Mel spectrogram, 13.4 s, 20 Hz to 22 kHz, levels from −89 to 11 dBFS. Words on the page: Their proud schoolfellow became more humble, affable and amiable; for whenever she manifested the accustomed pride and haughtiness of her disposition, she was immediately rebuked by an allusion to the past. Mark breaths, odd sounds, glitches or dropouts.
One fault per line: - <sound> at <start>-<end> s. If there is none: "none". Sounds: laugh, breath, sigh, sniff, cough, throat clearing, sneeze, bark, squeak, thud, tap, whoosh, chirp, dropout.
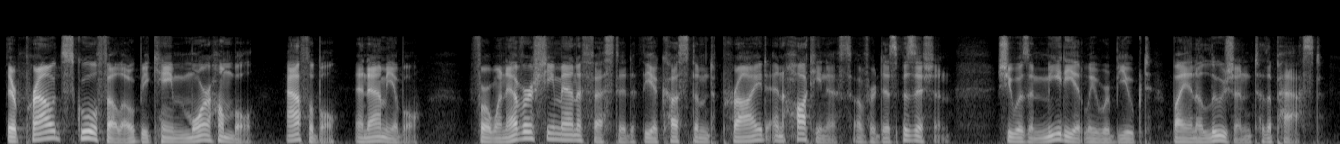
none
